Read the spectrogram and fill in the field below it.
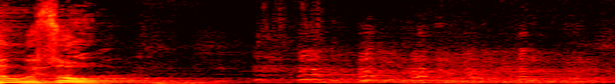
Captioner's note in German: Gelächter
